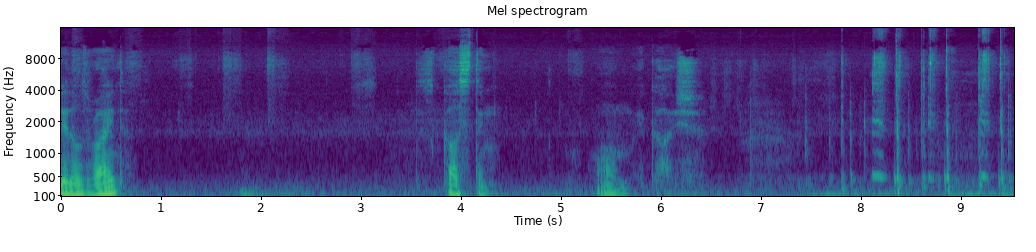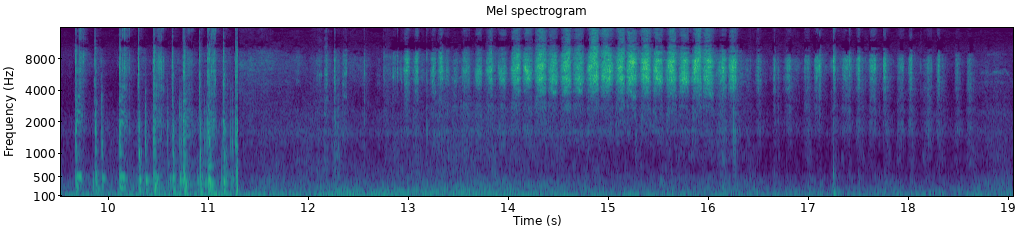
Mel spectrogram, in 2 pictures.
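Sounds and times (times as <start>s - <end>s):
razor blade scraping: 8.1s - 11.3s.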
